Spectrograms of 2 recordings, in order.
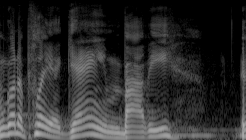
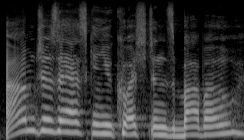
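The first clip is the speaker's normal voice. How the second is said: higher, sing-song innocent tease; mock-innocent taunt; 7 semitones higher than usual. Real, not acted. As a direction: play innocent to needle him. Repeated line, taunting higher.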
